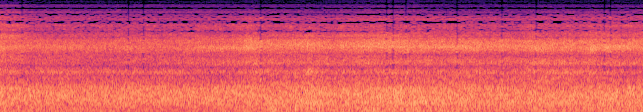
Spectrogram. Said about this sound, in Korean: 저 치는 파도 힘이 엄청나기 때문에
